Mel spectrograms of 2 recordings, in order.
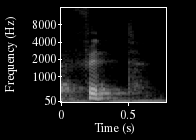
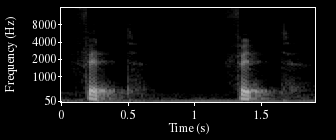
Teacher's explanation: No es I, nosotros pensamos en español que es una I definida, y no es una I definida, es una I tirando una E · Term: I corta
